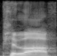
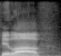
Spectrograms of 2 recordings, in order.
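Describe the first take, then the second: First: The word begins with a P sound. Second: The word begins with an F sound. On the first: The speaker calls it right. "It's pilaf" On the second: The speaker calls it wrong. "not filaf"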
